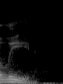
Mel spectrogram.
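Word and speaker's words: lede: that's not this is burying the lead which inexplicably is spelled l-e-d-e whatever um there was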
